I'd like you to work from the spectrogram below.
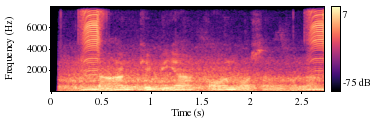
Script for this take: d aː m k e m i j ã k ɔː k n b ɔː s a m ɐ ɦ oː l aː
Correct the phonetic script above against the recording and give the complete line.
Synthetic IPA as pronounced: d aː n k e b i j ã k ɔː n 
